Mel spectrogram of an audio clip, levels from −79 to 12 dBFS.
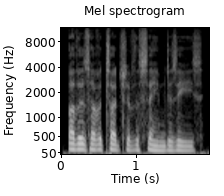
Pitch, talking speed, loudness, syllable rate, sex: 125 Hz, 240 wpm, -17 LUFS, 6.3 syllables/s, male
